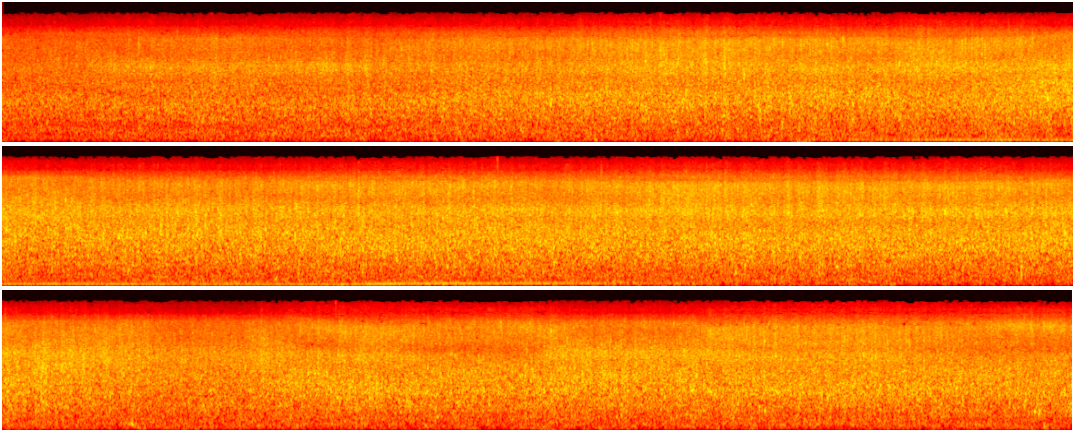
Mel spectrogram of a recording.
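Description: Shallow, partly iced mountain stream rushing steadily over rocks. A low rumble joins it for about ten seconds in the middle.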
